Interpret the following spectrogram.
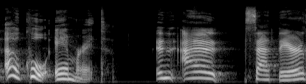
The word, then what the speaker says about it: Amrit: Or as Carrie likes to say, Amrit. After she told me it rhymes with omelet. Mm-hmm. And I said, oh, cool, Amrit.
